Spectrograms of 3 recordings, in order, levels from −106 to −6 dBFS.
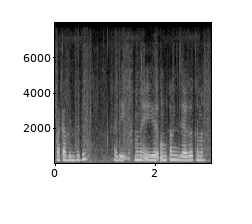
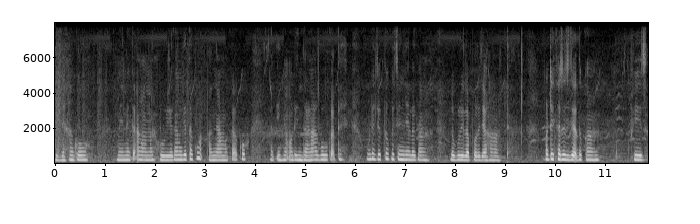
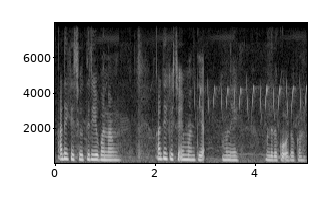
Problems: constant background noise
